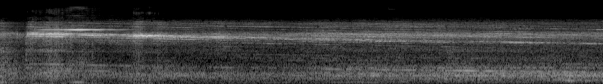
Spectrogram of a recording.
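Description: Turbojet engines of the White Knight carrier aircraft taxiing past: a high-pitched whine that slowly falls in pitch, loudest in the first second and a half, then steady.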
